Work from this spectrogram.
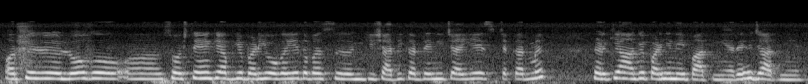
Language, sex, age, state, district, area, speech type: Urdu, female, 30-45, Delhi, East Delhi, rural, spontaneous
